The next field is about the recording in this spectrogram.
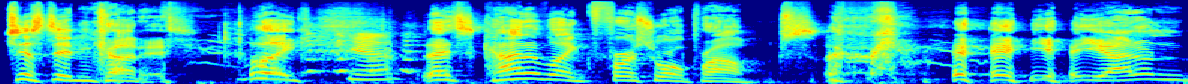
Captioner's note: laugh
